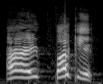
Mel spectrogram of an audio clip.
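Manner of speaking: loud, high comic surrender; reckless giving in. Retold or imitated. Comic agreeing to drive home, loudly reckless. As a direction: throw caution away at full voice. Gives in, laughing through it.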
